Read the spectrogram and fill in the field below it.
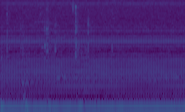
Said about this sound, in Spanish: creo que tenemos una, interferencia ahí en, en el sonido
